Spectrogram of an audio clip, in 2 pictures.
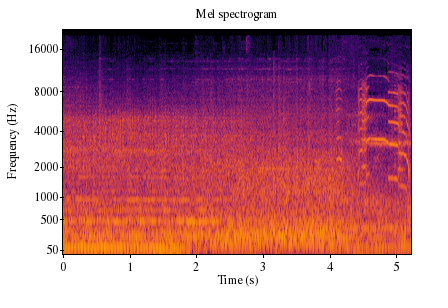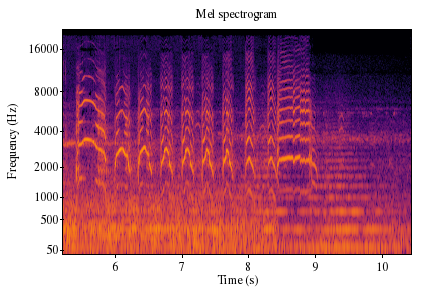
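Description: Gulls from an urban colony on broad, flat, fenced city surfaces call in a rapid run of loud, harsh, repeated cries that rise over a steady low background rumble, squabbling briefly before trailing off.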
